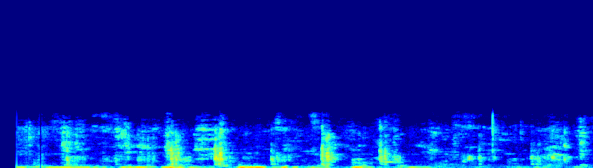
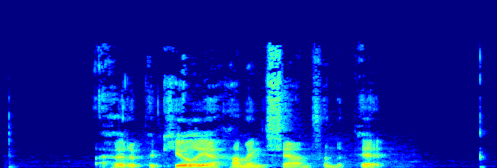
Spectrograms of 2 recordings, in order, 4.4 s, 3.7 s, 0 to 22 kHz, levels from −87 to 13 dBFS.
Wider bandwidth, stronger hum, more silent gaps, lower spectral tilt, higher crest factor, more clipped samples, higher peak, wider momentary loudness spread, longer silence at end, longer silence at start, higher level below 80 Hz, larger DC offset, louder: second, 7.4 kHz vs 16.5 kHz; neither; neither; about the same, -4.5 dB/octave vs -4 dB/octave; about the same, 22 dB vs 20 dB; neither; about the same, -8 dBFS vs -6 dBFS; about the same, 15 LU vs 16 LU; second, 0 s vs 0.85 s; second, 0.1 s vs 0.7 s; about the same, -60 dBFS vs -64 dBFS; neither; second, -31 LUFS vs -24 LUFS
